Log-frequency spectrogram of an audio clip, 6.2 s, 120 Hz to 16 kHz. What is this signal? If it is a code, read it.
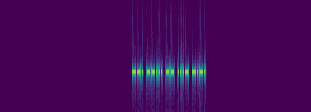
Morse code, heard as a keyed tone, about 51 wpm, 700 Hz. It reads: G7MVC
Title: DXCC-100 Call Signs - 5 Characters - Repeated 3x - 50wpm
